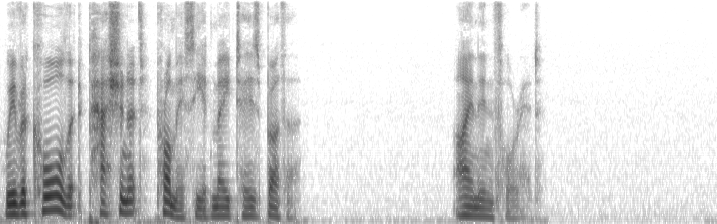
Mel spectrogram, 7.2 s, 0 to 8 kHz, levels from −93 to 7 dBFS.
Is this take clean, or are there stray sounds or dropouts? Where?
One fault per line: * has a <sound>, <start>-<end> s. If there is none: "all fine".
all fine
